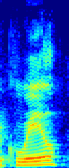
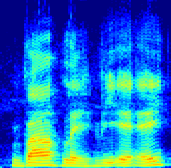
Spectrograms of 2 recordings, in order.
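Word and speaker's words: quale: A typical such puzzle is that of Qualia, Qualia, singular quail, which rhymes with Vale, Vaa-lay, meaning the subjective aspect of sensations.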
